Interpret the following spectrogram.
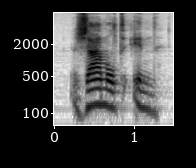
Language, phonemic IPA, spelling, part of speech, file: Dutch, /ˈzaməlt ˈɪn/, zamelt in, verb, Nl-zamelt in.ogg
- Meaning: inflection of inzamelen: 1. second/third-person singular present indicative 2. plural imperative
